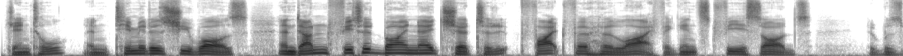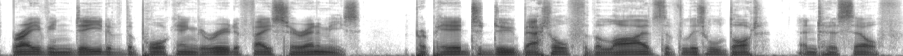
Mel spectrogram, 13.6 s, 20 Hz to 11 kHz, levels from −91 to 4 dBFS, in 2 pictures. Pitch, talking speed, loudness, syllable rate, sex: 95 Hz, 185 wpm, -18 LUFS, 5.1 syllables/s, male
